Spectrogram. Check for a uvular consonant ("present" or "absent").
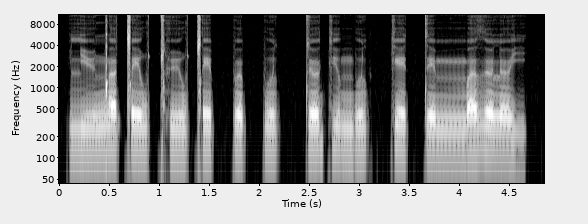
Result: absent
